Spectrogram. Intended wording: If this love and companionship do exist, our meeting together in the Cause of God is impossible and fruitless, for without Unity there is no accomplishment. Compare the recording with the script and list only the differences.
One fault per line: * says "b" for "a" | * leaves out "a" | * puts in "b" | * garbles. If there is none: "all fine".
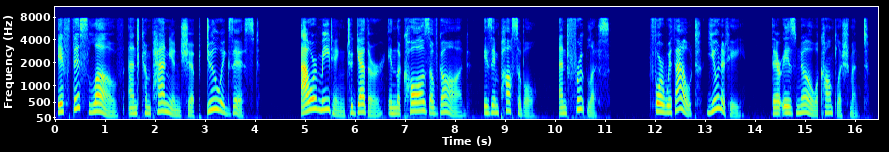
all fine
